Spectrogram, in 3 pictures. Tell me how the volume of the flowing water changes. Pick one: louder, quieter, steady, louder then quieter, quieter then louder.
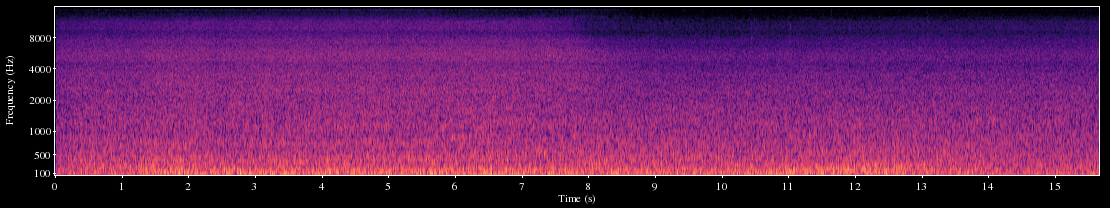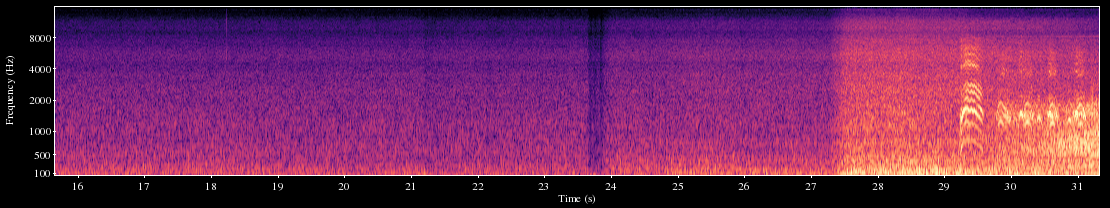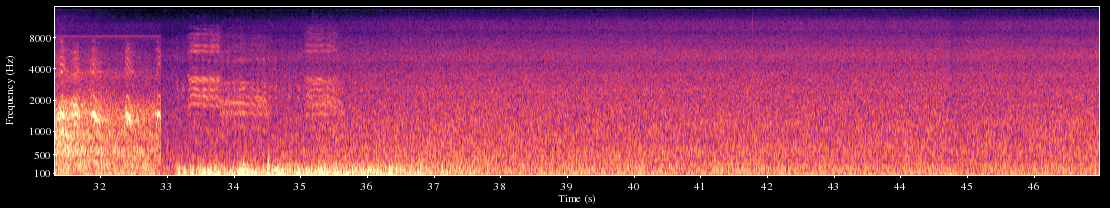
louder.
